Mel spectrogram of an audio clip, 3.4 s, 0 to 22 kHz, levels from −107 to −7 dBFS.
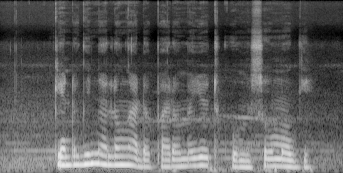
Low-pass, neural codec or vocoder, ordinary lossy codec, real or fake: none; none; none; real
